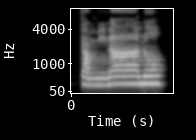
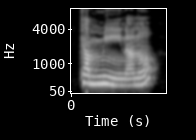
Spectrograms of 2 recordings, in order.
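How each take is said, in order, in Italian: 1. L'accento cade sulla terza sillaba. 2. L'accento cade sulla seconda sillaba. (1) "sono sbagliati" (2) "sono corretti"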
